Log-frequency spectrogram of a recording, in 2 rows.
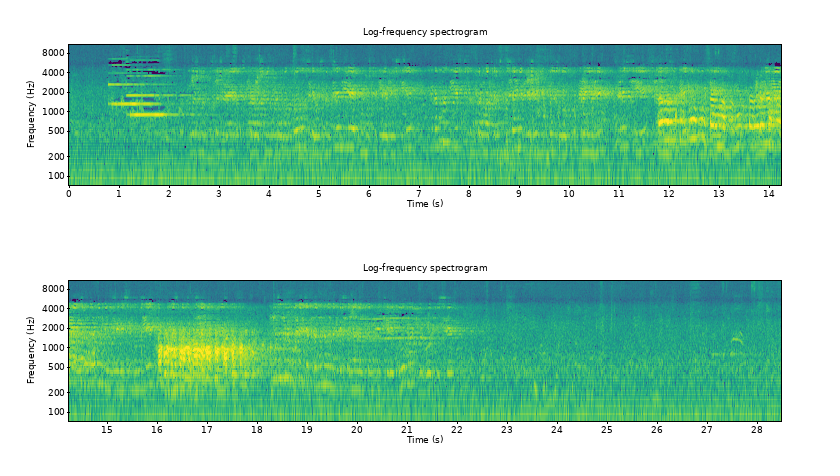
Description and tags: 21-donetsk-train-station-nigh-random-announcements
In the same donetsk train station we can hear an annoucement, then another one mixing with it. Typical reverberation from bad speakers hung all over the place.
